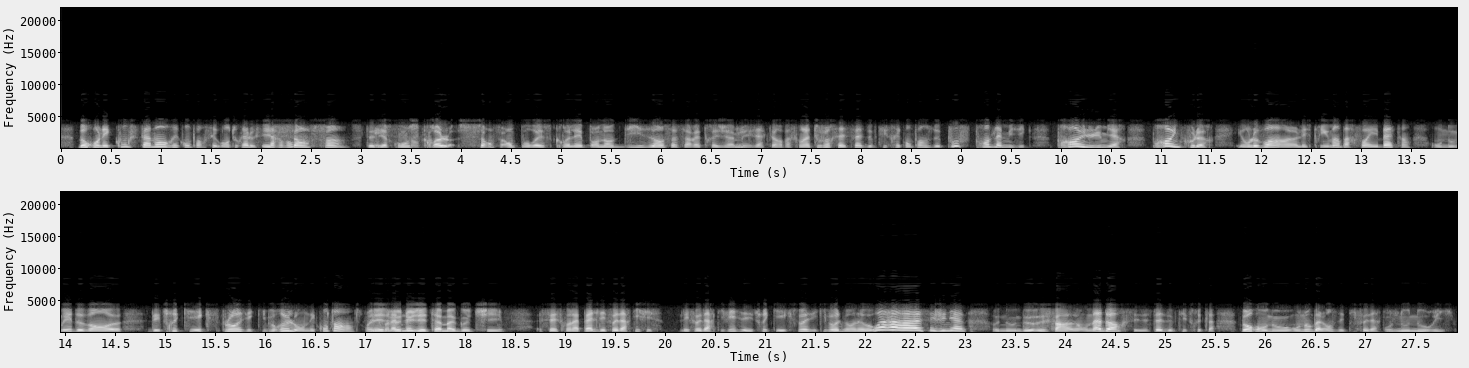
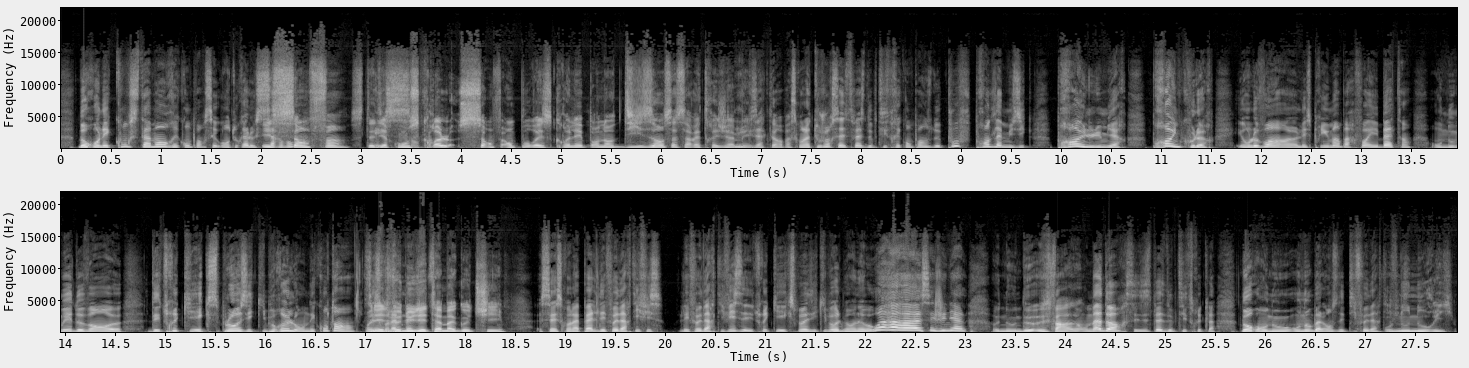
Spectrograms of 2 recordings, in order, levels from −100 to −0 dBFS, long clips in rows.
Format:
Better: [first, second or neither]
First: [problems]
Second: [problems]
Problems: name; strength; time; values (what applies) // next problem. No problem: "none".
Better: second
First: phone-call audio; nothing above 3.5 kHz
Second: none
